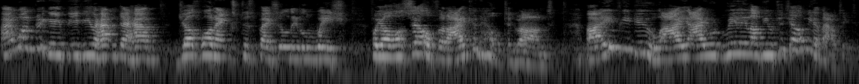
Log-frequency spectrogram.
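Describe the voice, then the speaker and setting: A man voicing an excitable, kindly old aristocratic duke in a storybook, blustering and stammering as he repeats his words. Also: extremely high pitch, moderate pace, voice pushed up, heavily acted. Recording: echoey room, distant mic, faint noise.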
